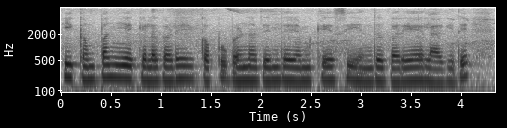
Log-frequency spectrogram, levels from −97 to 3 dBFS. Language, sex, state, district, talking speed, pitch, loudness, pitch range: Kannada, female, Karnataka, Bangalore, 110 wpm, 170 Hz, -15 LUFS, 170-180 Hz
